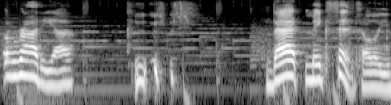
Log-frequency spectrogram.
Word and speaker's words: Aradia: because you mean illegal corrects you it is pronounced Aradia that makes sense although you just met you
